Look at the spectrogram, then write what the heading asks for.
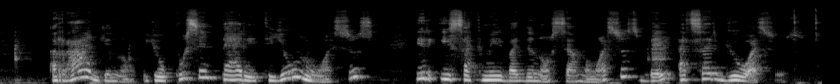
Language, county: Lithuanian, Alytus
